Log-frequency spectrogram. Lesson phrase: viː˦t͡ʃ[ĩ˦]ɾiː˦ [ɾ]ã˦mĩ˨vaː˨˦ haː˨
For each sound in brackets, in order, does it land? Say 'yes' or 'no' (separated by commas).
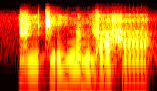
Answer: no, no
